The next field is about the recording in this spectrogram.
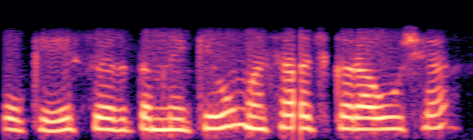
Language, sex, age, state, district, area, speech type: Gujarati, female, 30-45, Gujarat, Surat, urban, conversation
